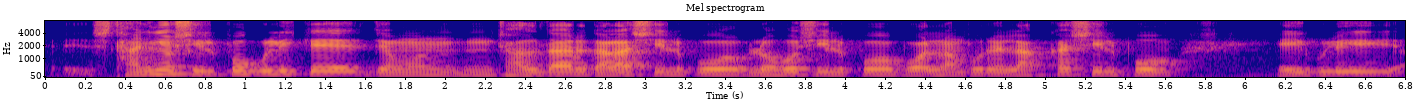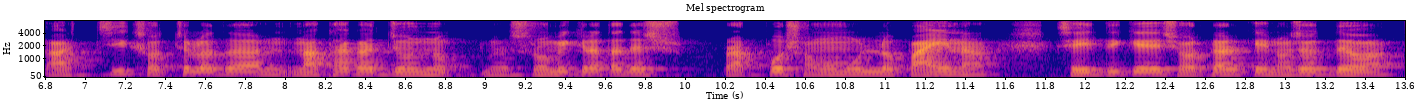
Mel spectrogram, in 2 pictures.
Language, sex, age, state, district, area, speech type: Bengali, male, 30-45, West Bengal, Purulia, urban, spontaneous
